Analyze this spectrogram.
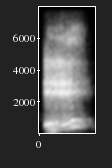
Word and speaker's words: et: about branch is that when it's et it's a but i feel like any other time you have just e and another consonant it's uh um yep it depends on where the e falls in the word and the consonant following it but it means and so anytime you see that just on its own it will always be a cool all right so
